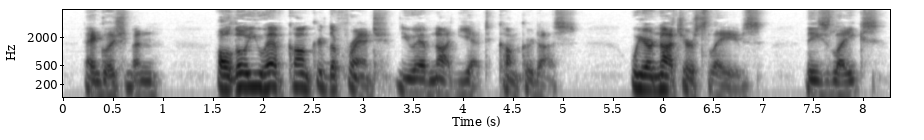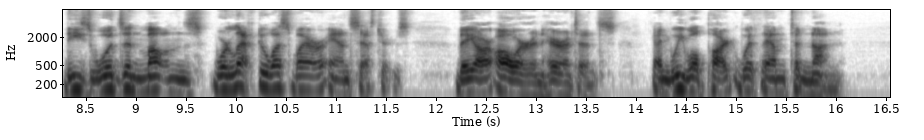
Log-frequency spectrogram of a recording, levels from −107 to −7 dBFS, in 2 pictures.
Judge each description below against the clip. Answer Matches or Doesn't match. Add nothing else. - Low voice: Matches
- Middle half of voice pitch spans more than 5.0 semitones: Doesn't match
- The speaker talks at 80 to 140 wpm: Doesn't match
